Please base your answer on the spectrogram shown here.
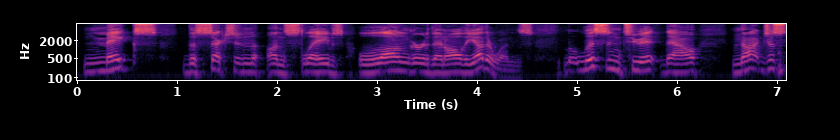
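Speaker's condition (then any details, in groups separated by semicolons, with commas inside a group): No condition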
